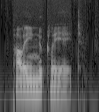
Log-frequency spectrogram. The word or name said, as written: polynucleate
